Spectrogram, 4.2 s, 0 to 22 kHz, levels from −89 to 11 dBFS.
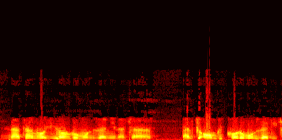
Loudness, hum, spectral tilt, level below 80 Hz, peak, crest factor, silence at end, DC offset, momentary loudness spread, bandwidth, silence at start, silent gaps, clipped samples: -15 LUFS; none; -6.5 dB/octave; -48 dBFS; 0 dBFS; 16 dB; 0 s; under 0.1%; 9 LU; 5.2 kHz; 0.15 s; none; under 0.1%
